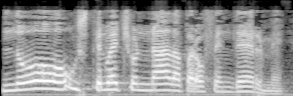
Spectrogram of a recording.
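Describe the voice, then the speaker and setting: A man voicing a poor young girl who pleads through sobs in a high, strained voice. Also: animated, unhurried, creaky, breathy edge, heavily acted. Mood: tearful. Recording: muffled lo-fi recording.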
